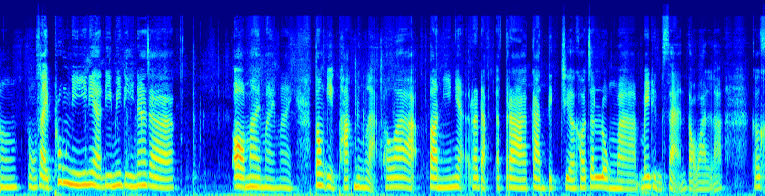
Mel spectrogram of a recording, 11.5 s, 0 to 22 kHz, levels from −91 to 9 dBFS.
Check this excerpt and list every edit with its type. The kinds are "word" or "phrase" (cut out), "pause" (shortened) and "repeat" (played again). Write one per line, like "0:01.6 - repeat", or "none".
0:07.4 - pause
